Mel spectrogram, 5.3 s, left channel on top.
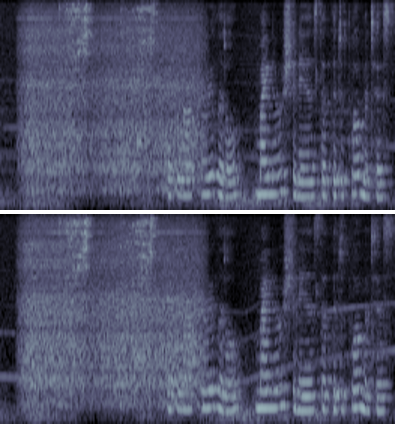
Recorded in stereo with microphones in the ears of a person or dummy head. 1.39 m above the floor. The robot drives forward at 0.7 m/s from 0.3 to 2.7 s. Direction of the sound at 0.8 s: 5° right (ahead or behind).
